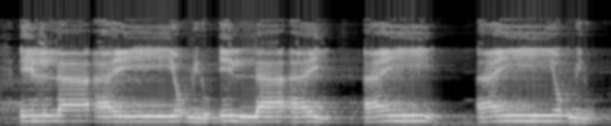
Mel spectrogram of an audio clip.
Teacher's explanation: الهمزة تخرج من ماذا؟ من أقصى الحلق ولا يصحبها غنة من الخيشوم أو صوت من الخيشوم.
